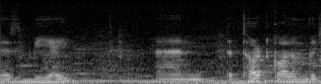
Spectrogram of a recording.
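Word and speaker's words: vieille: and the pronunciation is V-I. And last but not the least, feminine plural column, in which S is added in the end. So the pronunciation remains the same, VI, but S is added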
